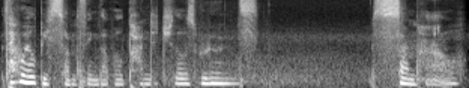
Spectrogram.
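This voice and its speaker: A woman playing a soft-spoken stranger at a harbour who often half-whispers her lines in an amateur audio drama. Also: lowish voice, a little slow, a little hiss or hum, poor audio. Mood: hushed.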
